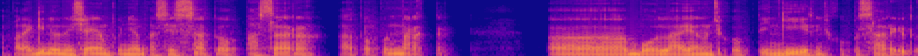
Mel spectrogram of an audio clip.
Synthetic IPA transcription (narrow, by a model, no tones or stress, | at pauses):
apalaɡiːndonesiajaŋpuɲabasɪsat̪awpasarʔat̪awpʊnmarkət̪̚ | əbolajaŋt͡ʃu̥kʊp̚t̪iŋɡidant͡ʃu̥kʊp̚bəsarḭt̪u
